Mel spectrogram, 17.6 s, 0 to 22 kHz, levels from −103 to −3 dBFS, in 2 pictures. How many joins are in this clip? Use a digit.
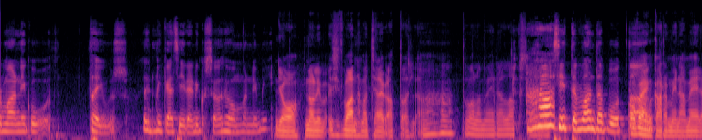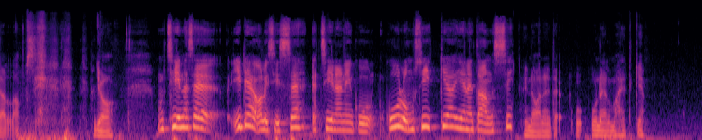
3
